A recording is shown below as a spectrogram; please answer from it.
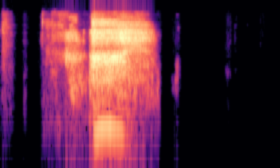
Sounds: Sigh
